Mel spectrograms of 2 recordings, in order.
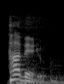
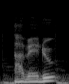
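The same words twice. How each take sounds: First: The high pitch is on the first syllable. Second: The high pitch is on the last syllable. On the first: "if we were at the start" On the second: "or at the end"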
